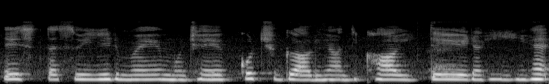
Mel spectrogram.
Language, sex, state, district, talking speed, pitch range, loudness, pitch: Hindi, female, Madhya Pradesh, Katni, 110 wpm, 220-235 Hz, -17 LUFS, 225 Hz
